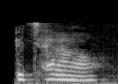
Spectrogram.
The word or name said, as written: ital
